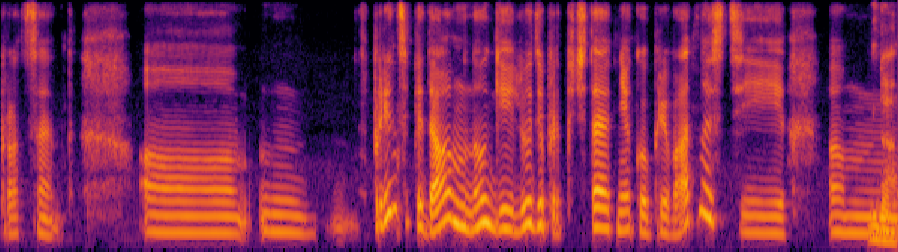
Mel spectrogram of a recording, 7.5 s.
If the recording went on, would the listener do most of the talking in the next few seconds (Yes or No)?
No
